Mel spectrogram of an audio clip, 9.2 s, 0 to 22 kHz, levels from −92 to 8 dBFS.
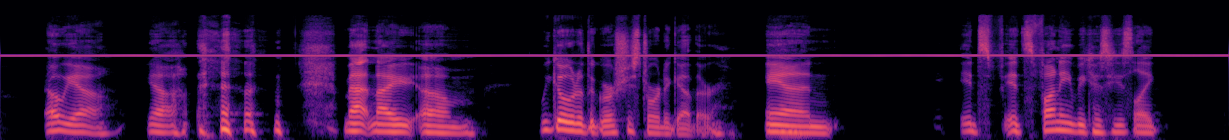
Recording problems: high-pitched whine; loud; throughout; 5 kHz, 9 dB below the speech

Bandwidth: 14.5 kHz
